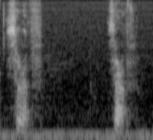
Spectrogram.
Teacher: if i wanted to say sort of and i say it very fast i neutralize that vowel and i say sort of sort of okay telescope becomes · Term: vowel neutralization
